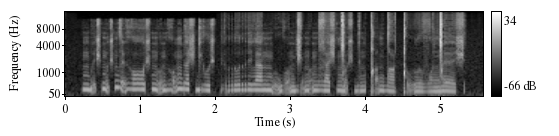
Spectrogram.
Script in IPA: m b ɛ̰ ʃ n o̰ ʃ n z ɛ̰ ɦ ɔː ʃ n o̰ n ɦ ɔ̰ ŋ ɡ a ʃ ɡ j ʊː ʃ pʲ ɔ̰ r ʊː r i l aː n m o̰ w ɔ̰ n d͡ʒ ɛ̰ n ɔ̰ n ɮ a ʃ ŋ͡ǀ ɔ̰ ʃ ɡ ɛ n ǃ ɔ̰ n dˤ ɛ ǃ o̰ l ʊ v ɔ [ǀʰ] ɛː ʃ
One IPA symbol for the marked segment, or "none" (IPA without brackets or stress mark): ŋ͡ǀ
